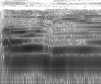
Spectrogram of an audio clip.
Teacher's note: یہ مد متصل ہے، 4 الف کے برابر کھینچیں گے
